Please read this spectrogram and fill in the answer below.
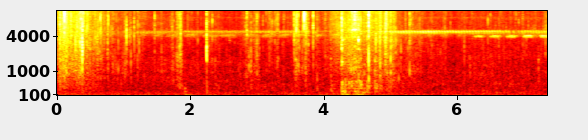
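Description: Dry leaf litter rustling and crackling as someone moves through it, searching the forest floor, in scattered short crunches. A thin high steady tone sounds in the background twice, with a short run of high pips near the end.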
